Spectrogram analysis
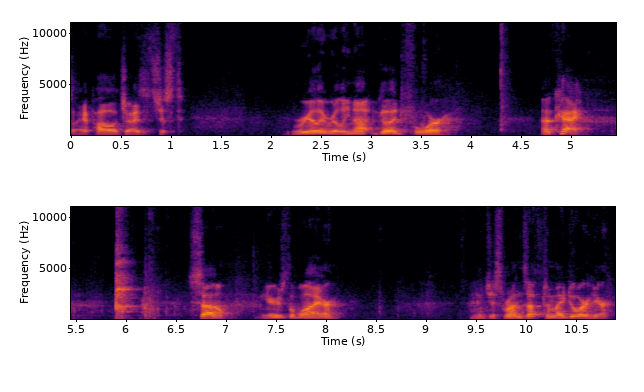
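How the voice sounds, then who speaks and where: An American man with a mid-pitched voice reviews gear in a casual, hobbyist way. He talks informally through each step as he shows it, like an enthusiast explaining his equipment. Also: fairly bright tone, a little hiss or hum. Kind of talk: casual product review and demonstration.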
